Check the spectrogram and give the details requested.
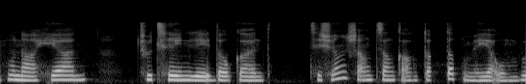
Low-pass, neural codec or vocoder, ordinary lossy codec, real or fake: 7.2 kHz; codec, 16 kHz, 0.8 kbps, ZipCodec; none; fake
